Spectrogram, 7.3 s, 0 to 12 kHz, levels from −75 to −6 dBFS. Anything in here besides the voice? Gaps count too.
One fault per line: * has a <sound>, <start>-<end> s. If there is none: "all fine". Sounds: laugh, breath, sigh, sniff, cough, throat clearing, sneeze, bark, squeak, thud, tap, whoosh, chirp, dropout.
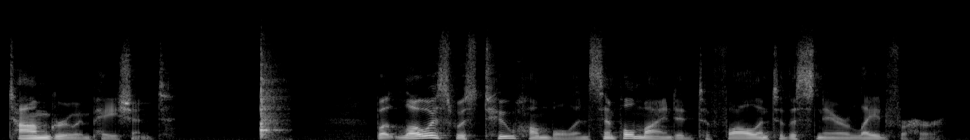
* has a tap, 2.0-2.2 s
